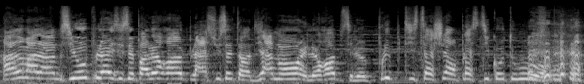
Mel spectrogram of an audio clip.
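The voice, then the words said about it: Put-on Swiss French accent. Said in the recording (French): “est-ce qu'il va prendre l'accent? J'ai pas été déçu ... c'est vraiment l'accent vaudois”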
